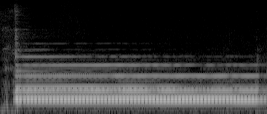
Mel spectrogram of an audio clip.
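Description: One sustained pedal steel guitar chord struck once, ringing steadily with a slight wavering shimmer before it is cut off, heard alone and up close.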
